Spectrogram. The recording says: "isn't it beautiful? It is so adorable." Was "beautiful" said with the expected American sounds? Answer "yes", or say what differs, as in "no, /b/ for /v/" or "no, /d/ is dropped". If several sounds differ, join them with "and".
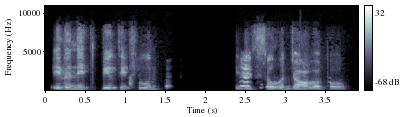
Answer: no, /n/ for /l/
